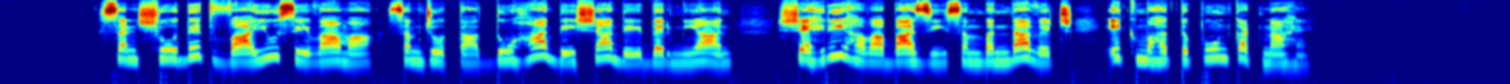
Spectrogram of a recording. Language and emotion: Punjabi, neutral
